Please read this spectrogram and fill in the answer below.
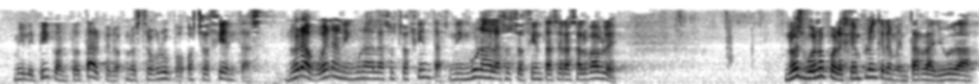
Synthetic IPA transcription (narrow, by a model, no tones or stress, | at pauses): milipikoent̪o̞t̪alpe̞ɾonwe̞st̪ɾo̞ɣ̞ɾupo̞ʔot͡ʃo̞θje̞nt̪asno̞e̞ɾaβ̞we̞nanĩŋɡunaðe̞laso̞t͡ʃo̞θje̞nt̪asnĩŋɡunaðe̞laso̞t͡ʃo̞θje̞nt̪ase̞ɾasalβ̞aβle̞ | no̞e̞zβwe̞no̞po̞ɾe̞xe̞mplo̞iŋkɾe̞mẽ̞nt̪aɾlaʝuða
